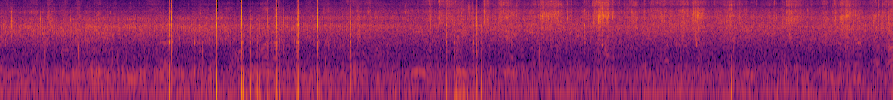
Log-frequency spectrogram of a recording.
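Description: Outdoor field ambience: faint distant voices over a steady hiss, with a run of sharp clicks and knocks from about three to eight seconds in.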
